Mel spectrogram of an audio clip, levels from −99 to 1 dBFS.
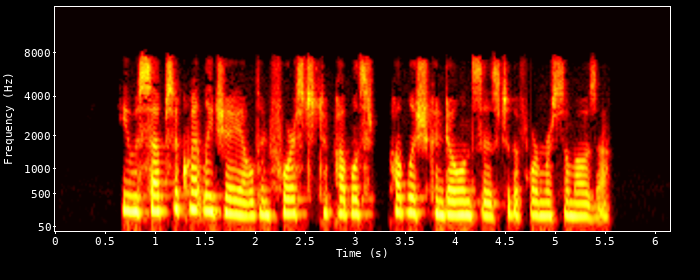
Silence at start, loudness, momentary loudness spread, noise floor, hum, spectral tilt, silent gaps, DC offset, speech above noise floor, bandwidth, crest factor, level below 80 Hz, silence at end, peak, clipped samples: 0.7 s; -19 LUFS; 8 LU; -90 dBFS; none; -5 dB/octave; none; under 0.1%; 71 dB; 7.8 kHz; 18 dB; -60 dBFS; 0.6 s; -2 dBFS; under 0.1%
